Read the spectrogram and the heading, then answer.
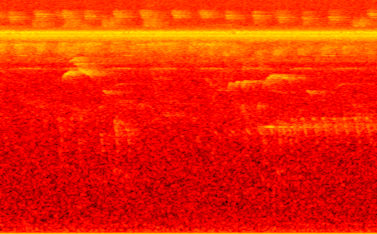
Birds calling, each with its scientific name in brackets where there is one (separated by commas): Hauxwell's Thrush (Turdus hauxwelli), Cinereous Tinamou (Crypturellus cinereus), Barred Forest-Falcon (Micrastur ruficollis), Piratic Flycatcher (Legatus leucophaius), Thrush-like Wren (Campylorhynchus turdinus), Buff-throated Woodcreeper (Xiphorhynchus guttatus)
